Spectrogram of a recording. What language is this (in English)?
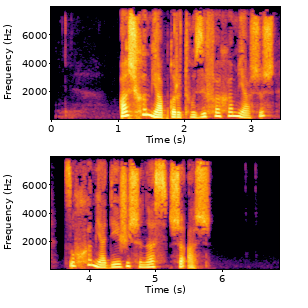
Kabardian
